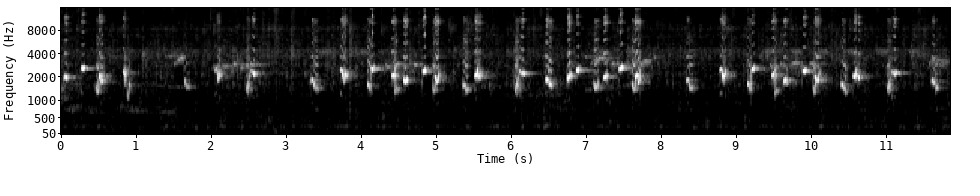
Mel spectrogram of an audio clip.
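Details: Extended morning song of a sooty-headed bulbul, used as a lure to set other bulbuls singing; continuous chattering, whistled notes bouncing up and down in pitch, several per second throughout.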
